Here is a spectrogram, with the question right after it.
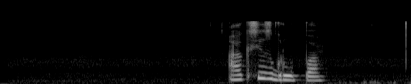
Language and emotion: Russian, neutral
